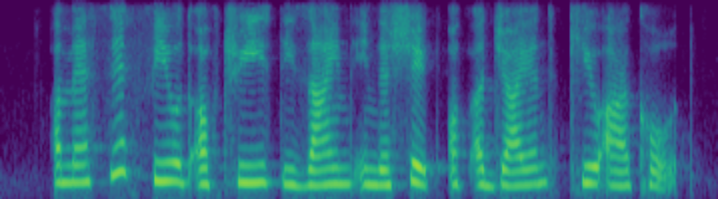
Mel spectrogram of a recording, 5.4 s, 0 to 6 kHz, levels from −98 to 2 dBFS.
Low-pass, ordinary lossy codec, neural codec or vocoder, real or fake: 5.4 kHz; Opus, 16 kbps; codec, 24 kHz, 0.9 kbps, WavTokenizer, medium speech release version 2; fake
